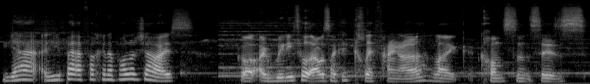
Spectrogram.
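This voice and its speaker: A man's voice: a little high, normal speed, music in the background. A man giving a casual, candid TV reaction, rambling and gushing with some swearing. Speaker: reaction video host. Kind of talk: casual TV episode reaction chat.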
